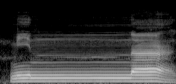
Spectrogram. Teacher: Kemudian dighunahkan. Maka di bagian minnya itu suaranya itu kita tahan kita panjangkan sejenak ya. Minna kita tahan sebentar kira-kira sepanjang dua harakat. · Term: idgham bighunah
